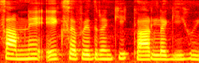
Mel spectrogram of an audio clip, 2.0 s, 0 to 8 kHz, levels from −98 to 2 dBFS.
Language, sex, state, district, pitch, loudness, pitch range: Hindi, female, Uttar Pradesh, Jalaun, 205 Hz, -18 LUFS, 195-220 Hz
